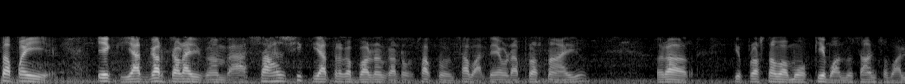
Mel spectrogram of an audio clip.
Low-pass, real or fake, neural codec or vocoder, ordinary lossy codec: 3.6 kHz; real; none; none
